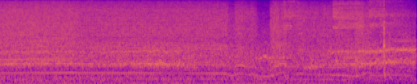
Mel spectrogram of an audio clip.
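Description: Tyres screech while cornering.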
